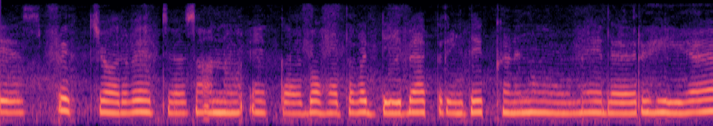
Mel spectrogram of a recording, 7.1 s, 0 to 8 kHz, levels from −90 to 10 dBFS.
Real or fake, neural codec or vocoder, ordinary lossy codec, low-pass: fake; codec, 16 kHz, 4 kbps, FreqCodec, larger model; none; 7.2 kHz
